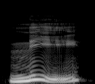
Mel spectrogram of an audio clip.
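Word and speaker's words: knee: ni que significa joelho ni novamente o k mudo por último nós temos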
